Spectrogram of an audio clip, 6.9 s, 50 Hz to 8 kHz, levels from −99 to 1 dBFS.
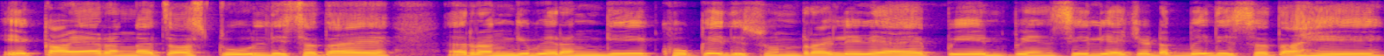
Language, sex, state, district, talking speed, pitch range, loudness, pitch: Marathi, male, Maharashtra, Sindhudurg, 145 wpm, 190-205 Hz, -16 LUFS, 200 Hz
